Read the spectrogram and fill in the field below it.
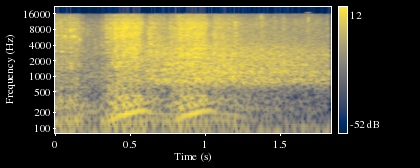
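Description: A big, loud monster truck engine, one of two of the biggest monster trucks in the world set to compete at jumping at the historic fountain in honor of the DEFCON convention, revs twice in quick succession, each rev rising in pitch over a steady rumbling roar, with no voices.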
